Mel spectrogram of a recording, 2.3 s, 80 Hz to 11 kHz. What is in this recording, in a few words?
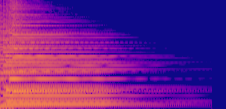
E Minor Major 7th G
